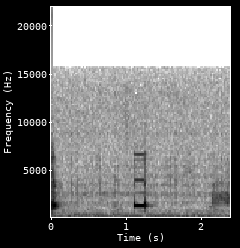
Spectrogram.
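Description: A single short phone keypad tone about a second in: the five key pressed on a mobile phone to accept an automated prison collect call.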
